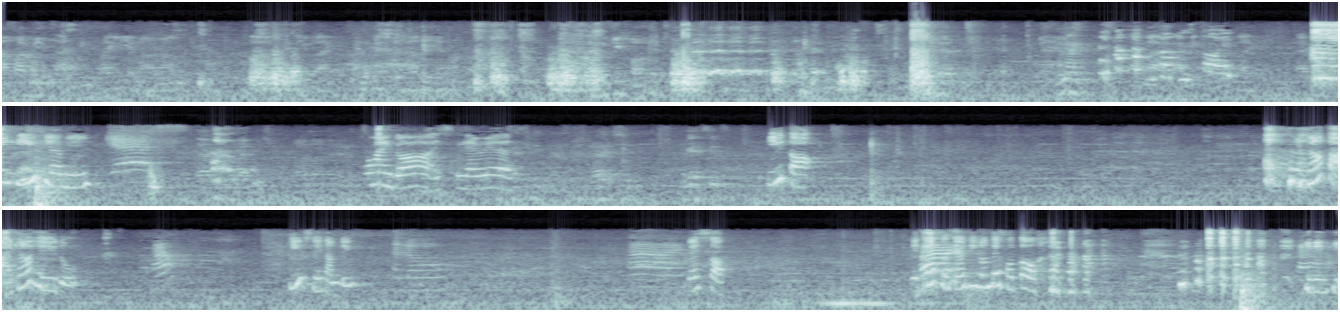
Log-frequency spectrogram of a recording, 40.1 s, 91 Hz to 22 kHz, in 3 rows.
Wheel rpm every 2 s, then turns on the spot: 0, 0, 0, 0, 0, 0, 0, 0, 0, 0, 0, 0, 0, 0, 0, 0, 0, 0, 0, 0.
none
